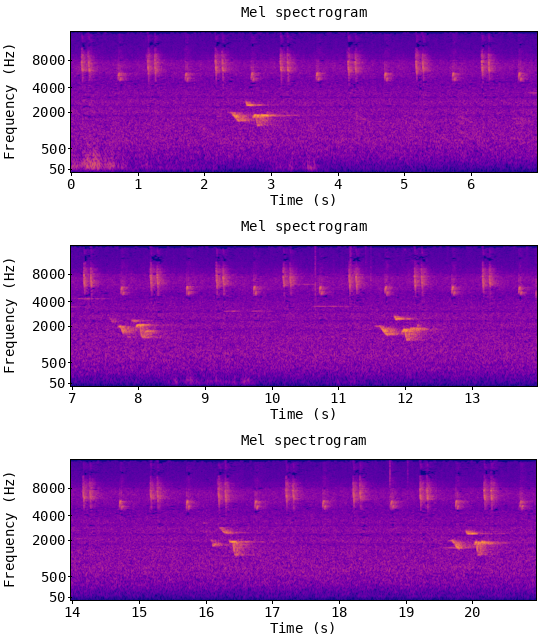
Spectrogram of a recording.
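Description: A forest bird calling: a short two-part falling call repeated about every four seconds, five times in all. Behind it runs a steady high ticking, about two a second, and there is a brief low rumble right at the start.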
